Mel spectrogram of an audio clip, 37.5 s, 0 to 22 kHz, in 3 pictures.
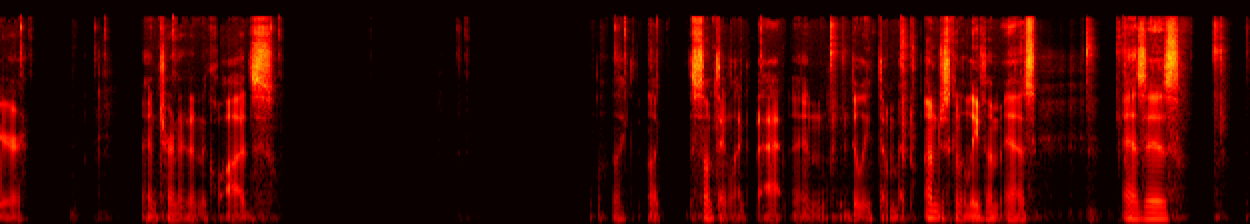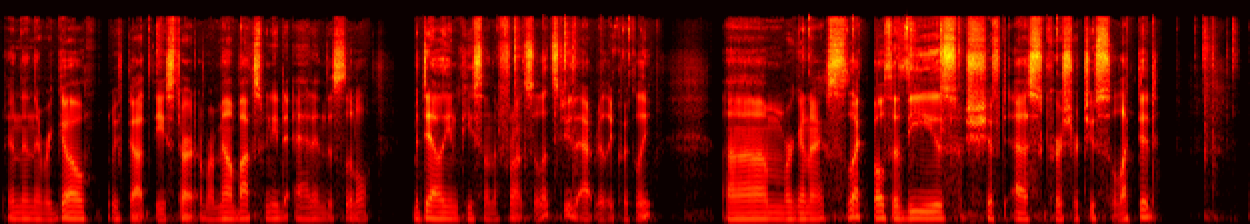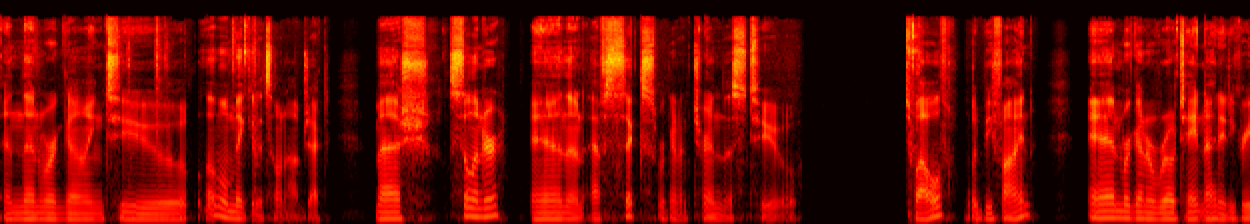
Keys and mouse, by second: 6.7-8.3 drag, 8.3 a, 9.0 Tab, 11.1 alt+h, 12.1 a, 17.4-19.2 drag, 17.6 Tab, 20.5-21.6 drag, 21.9 shift+s, 24.5 Tab, 26.1 Tab, 26.5 Tab, 27.4 shift+a, 31.1 F6.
